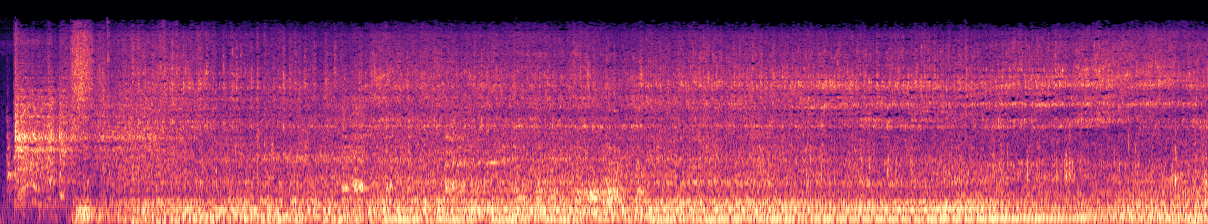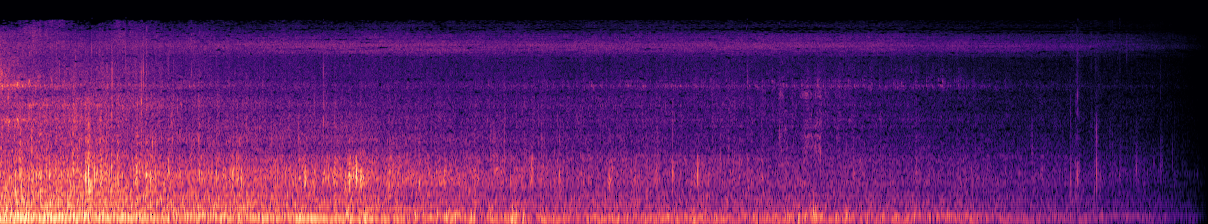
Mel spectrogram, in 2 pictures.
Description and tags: MHDrive Off
Motor-home drives off.
home, automotive, Motor, travel, transport, drive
